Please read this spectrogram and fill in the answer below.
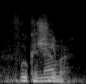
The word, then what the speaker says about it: Fukushima: Her name is Rayla Fushinama? I think that's how you say it. Fushinama? – Rayla Fukushima. – Fukushima? Yeah.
